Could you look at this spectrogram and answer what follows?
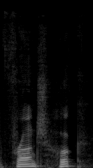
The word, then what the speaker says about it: Franschhoek: Franschhoek? – Yes, and that's spelled like, kind of like French hook.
